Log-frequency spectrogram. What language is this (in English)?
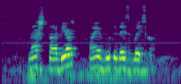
Ukrainian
